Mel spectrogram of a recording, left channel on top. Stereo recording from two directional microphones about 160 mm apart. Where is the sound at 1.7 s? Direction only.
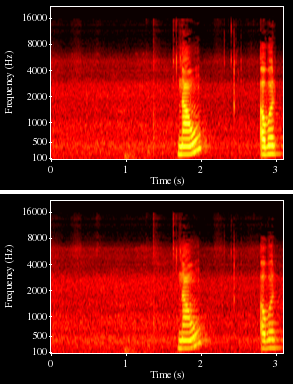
50° left (ahead or behind).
